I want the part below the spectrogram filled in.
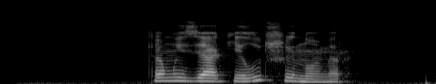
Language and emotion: Russian, neutral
